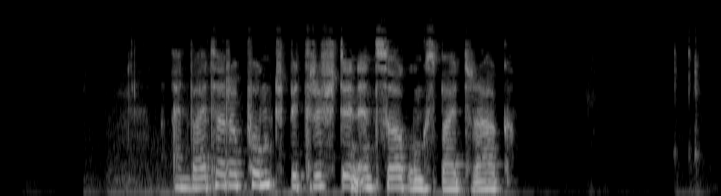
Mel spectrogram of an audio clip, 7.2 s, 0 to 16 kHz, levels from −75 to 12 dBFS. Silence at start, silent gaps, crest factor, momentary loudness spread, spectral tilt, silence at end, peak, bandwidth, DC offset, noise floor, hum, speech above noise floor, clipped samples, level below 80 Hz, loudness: 1.25 s; none; 16 dB; 8 LU; -5 dB/octave; 0.2 s; -10 dBFS; 9.6 kHz; under 0.1%; -78 dBFS; none; 57 dB; under 0.1%; -58 dBFS; -22 LUFS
